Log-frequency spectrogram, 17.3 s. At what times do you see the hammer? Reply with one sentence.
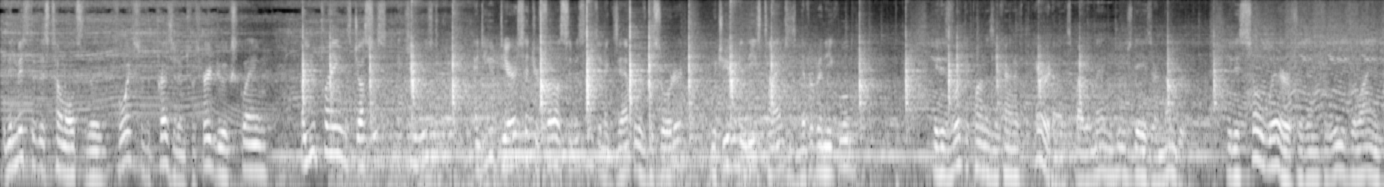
The hammer can be heard from 3.3 to 15.3 s.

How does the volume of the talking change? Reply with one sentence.
The volume of the talking stays about the same.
